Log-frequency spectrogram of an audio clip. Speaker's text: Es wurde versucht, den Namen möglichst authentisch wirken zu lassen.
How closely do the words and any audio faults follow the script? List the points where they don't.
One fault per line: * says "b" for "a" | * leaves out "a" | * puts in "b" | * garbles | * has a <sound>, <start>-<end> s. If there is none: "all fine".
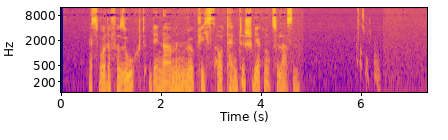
* has a chirp, 5.9-6.4 s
